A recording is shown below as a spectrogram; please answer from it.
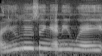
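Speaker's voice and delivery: put-on tiny, sweet, very high, old-sounding voice. Remembering what great-grandpa always asked on visits: Baba's cute little voice. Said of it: "in his cute little voice".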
